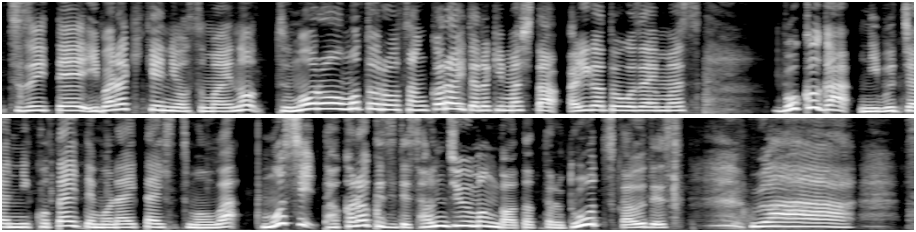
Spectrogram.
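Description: A young woman hosting a casual radio talk show, reading listener mail with a bubbly, giggly, animated manner. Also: high voice, brisk, no echo. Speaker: idol radio host.

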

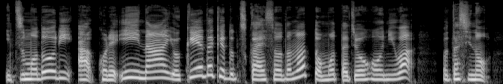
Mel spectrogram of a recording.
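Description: A woman's voice: fairly high pitch, a little fast, clear, resonant tone, no echo, studio quality. A woman in her twenties hosting a radio show in casual, giggly talk, often laughing at herself. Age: 20s. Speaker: radio show host and idol.

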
